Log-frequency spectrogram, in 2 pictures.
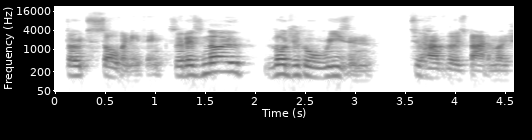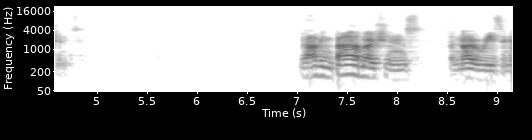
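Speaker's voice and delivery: ordinary delivery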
